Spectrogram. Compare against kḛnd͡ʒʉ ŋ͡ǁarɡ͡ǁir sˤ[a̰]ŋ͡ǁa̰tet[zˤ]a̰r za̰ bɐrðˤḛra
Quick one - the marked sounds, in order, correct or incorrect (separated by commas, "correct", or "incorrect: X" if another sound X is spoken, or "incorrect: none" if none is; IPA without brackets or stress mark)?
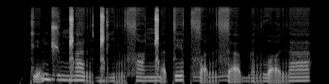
incorrect: a, correct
